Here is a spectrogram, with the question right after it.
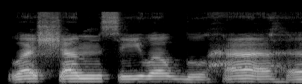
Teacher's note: H-nya dua harakat ya, jangan panjang-panjang ya, cukup dua harakat saja.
